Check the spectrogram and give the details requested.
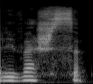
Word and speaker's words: vaches: Et je terminerai par un S qu'on n'entend pas. On ne dit pas les vaches, on dit les vaches. Mais ça s'écrit avec un S.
